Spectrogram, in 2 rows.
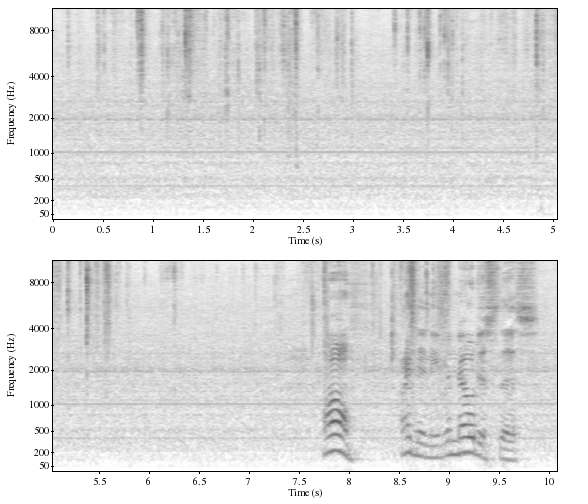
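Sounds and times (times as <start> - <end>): paper wrapper crinkling: 0.0 - 6.4, 7.5 - 9.5
faint steady hum: 0.0 - 10.0.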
